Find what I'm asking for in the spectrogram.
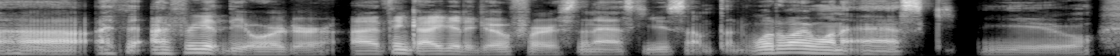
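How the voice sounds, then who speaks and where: A man's fairly low, fry-edged voice with very wide pitch swings at a fairly quick pace, dry and close with no echo. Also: hardly any pauses. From Arkansas, US South. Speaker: podcast host. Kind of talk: casual chat.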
